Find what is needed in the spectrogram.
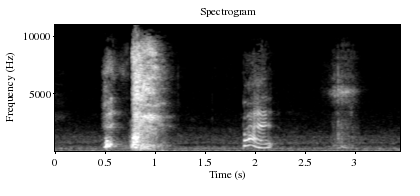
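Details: Woman with a very bad cold, in bed in the morning: a sharp inhaled catch, a loud explosive sneeze, then a brief voiced sound and a softer exhale. Sneezing.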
